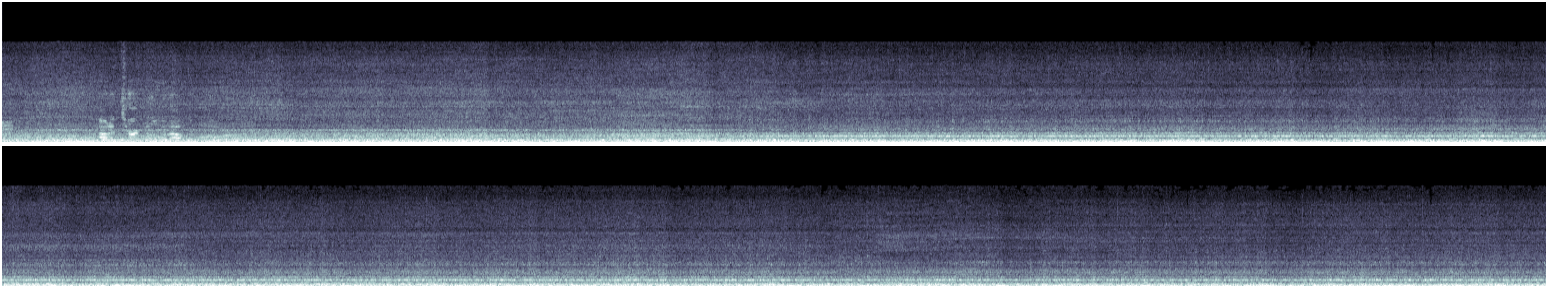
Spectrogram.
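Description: Gas furnace running with a loud, steady rumble as its burners light and burn; a steady whine comes in about eight seconds in.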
